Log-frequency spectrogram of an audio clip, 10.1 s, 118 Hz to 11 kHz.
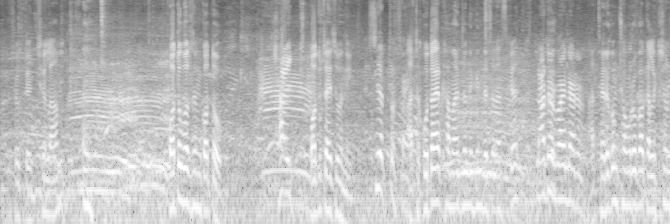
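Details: Sahiwal breed bull at a Natore cattle market on 2 February 2025, lowing in several long, even moos with a slight upward bend, spaced a few seconds apart, amid loud market chatter and scattered knocks.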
